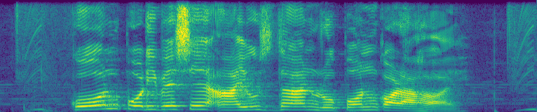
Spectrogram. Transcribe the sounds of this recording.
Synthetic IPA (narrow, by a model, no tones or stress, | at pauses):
konpoɾibeʃeʔajusd̪ʱanɾuponkɔɾaɦɔ̰e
